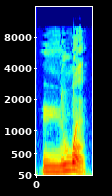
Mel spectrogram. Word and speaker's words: loin: So remember when you get this combination O-I-N, it's ouin, ouin, ouin, okay? Loin.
